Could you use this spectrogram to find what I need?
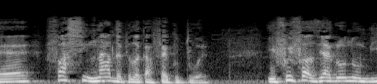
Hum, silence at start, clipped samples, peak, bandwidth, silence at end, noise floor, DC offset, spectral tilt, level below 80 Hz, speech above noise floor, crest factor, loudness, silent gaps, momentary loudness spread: none; 0 s; under 0.1%; -2 dBFS; 9.6 kHz; 0 s; -35 dBFS; 0.9%; -7 dB/octave; -34 dBFS; 23 dB; 12 dB; -14 LUFS; none; 9 LU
